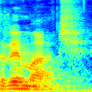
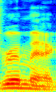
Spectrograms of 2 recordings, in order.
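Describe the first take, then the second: First: The name ends with a ch-like sound. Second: The name ends with a hard k sound. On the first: The speaker calls it right. "I'm going to say it the, the, the proper way" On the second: The speaker calls it wrong. "I don't think it's Rimac"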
